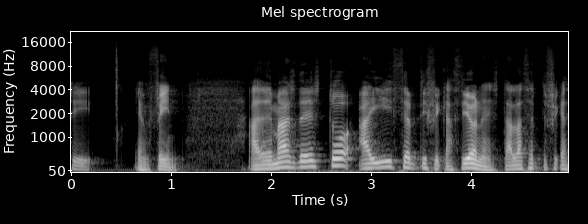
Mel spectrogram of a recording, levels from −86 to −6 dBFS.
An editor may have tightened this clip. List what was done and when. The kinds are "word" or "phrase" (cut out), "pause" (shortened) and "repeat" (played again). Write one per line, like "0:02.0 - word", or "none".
none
